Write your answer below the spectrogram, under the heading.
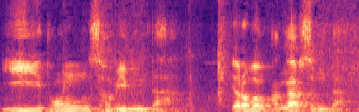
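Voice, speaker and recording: A shaky male voice comes through with audible room echo and noticeable background noise. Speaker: professor and study team leader. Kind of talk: press briefing presentation. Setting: press conference with TV cameras. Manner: formal; slightly trembling voice.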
